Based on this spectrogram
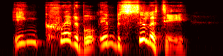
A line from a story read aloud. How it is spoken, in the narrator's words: cried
